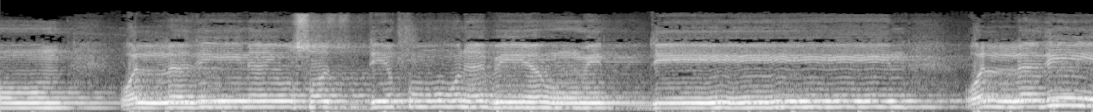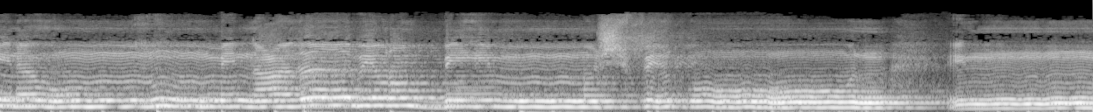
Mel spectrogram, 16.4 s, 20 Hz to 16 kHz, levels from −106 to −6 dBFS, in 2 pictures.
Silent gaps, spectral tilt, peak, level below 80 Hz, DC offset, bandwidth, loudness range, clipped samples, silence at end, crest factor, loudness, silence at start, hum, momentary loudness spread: none; -6.5 dB/octave; -2 dBFS; -46 dBFS; under 0.1%; 10.5 kHz; 2 LU; under 0.1%; 0 s; 12 dB; -15 LUFS; 0 s; none; 6 LU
